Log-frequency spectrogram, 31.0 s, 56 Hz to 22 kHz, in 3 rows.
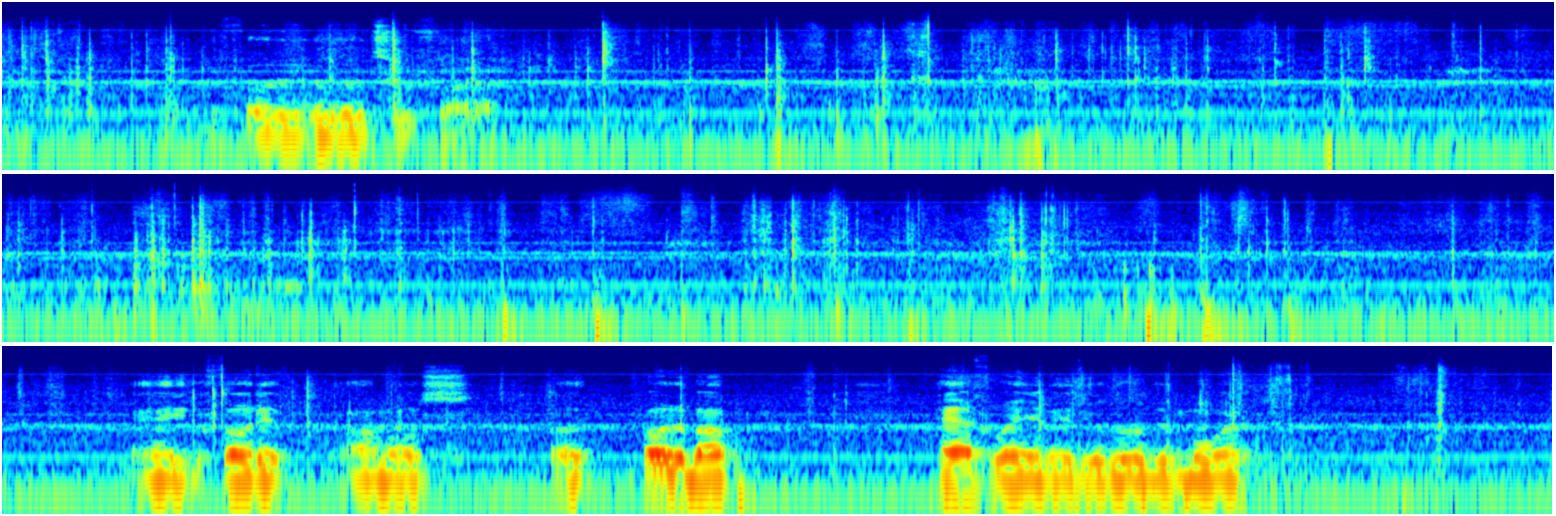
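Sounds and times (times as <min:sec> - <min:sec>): paper crackling: 0:00.0 - 0:23.3, 0:23.9 - 0:31.0
faint hum: 0:00.0 - 0:31.0.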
